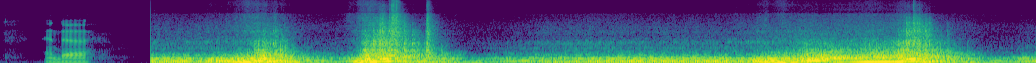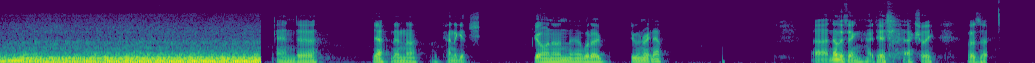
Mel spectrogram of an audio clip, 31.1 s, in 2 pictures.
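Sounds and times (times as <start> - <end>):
car engine idling and revving: 2.3 - 19.5.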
